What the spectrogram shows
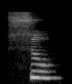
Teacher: The sound is short. Su for the circular lips, make it 2 counts long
